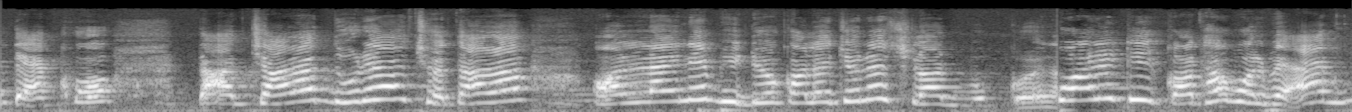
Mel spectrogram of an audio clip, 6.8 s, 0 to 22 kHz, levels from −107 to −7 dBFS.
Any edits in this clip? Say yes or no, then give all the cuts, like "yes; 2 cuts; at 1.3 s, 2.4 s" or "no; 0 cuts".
yes; 1 cut; at 5.2 s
